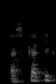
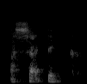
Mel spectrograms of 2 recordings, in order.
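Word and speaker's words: ascetic: एक एस्केटिक नहीं होता है ये एसेटिक एसेटिक है ना और वो एस्थेटिक आप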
